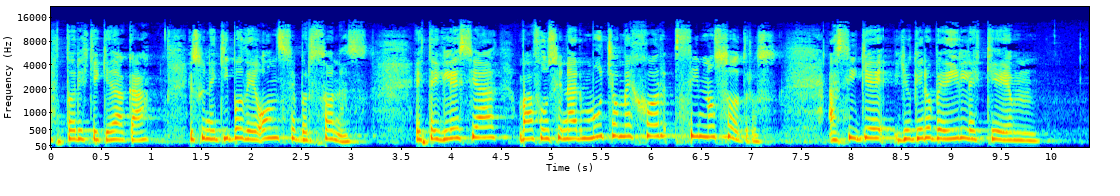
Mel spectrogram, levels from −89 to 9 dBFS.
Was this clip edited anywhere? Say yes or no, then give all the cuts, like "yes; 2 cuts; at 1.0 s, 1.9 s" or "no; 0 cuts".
yes; 1 cut; at 8.4 s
